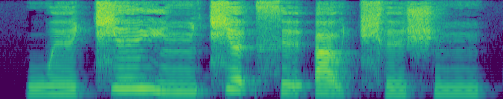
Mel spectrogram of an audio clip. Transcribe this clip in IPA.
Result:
w e˨ t͡ɕ e˦ j ĩ˨ t͡ɕ ɛ˦ ʔ sʰ ḛ˦˨ ʔ a̰˦˨ ʊ̯ t͡ɕʰ e˨ ʃ ĩ˦

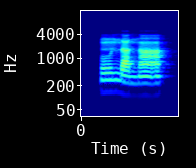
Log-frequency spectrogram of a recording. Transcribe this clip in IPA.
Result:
ũ˧ n a˨ n ã˧

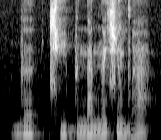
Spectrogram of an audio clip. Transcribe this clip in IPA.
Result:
b ə˦ | t͡ɕʰ i˧ b ə˦ n̪ a˦ n̪ ã˧ ɕ ɔ̃˥˧ ɡ w a˨˩

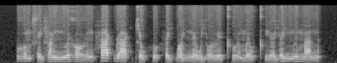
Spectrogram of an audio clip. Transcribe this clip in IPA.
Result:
ɣ o˧˥ m s ɨ˨˩˨ j v a˨˩ ŋ ɲ u˨˩˨ ə̯ ɣ ɔ˨˩ ɣ ə˧ ŋ h aː˦˥ k̚ ɹ aː˨˩ k̚ c ə˨˩ w h u˨˩˨ h ə˨˩ j ɓ ɔ˨˩˨ j n ə˨˩˦ w j o˨˩˨ l ɨ˨˩ t̪ʰ u˨˩˨ ə̯ m əː˨˩ w t̪ʰ i˨˩˨ ə̯ j ə˧˥ j m ɨ˧˥ m a˨˩˦ n

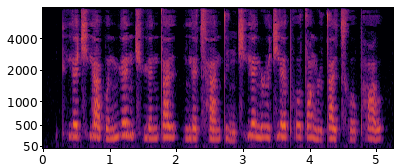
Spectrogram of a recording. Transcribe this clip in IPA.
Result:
pʰ j ɛ˥ t͡ɕʰ j ä˥˩ p ə˧˥ n m ɥ ɛ˥ n t͡ɕʰ ɥ ɛ˧˥ n t̪ a˥ ɪ̯ | l j ɛ˧˥ t͡sʰ a˧˥ n t̪ ḭ˨˩ ŋ t͡ɕʰ j ɛ˥˧ n ɻ ɻ̩˥˩ t͡ɕ j ɛ˥ pʰ ɤ˥˧ t̪ ɑ˥˩ ŋ ɻ ɻ̩˩ t̪ a˥˩ ɪ̯ t͡sʰ ɤ˧˥ pʰ ɑ˥ ʊ̯

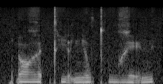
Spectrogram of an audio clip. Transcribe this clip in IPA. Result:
ɗ ɔ˧ ɣ ə˦˥ t̚ t̪ʰ ḭ˧˨ ə̯ ɲ ə˨˦ w t̪ʰ ṳ˨˩ ɣ ḛ˧˥ n

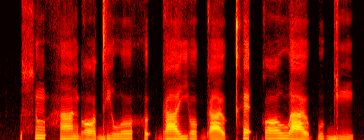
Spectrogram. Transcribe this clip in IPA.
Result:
s ũ˦˨ h ã˦ ɡ ɔ˨ d i˦˨ w o˦ h ʊ˦ ʔ ɡ ä˦ j o˦˨ ɡ a˨ ʊ̯ kʰ ɛ˦ ʔ k ɔ˦ w a˨ ʊ̯ p u˦˨ ɡ i˦˨

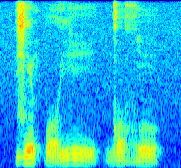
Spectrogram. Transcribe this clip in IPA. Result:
zʲ ə̃˥˩ p o˧˩˧ j i˥˩ | ɡ o˧˩ ɣ ũ˧˩

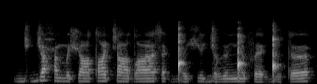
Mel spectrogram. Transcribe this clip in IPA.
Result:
ɟ ɪ ɟ ɪ ħ ɪ m ɛ ʃ œ j tˤ a c a j dˤ e j a s ɐ ɡ͡ǃ ɛ ç ɪ ɟ ɐ ð ʉ ŋ͡ǃ ɪ f ɛ ɡ͡ǃ ʉ t œ

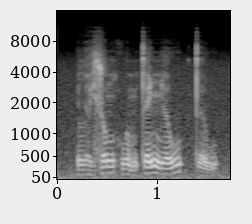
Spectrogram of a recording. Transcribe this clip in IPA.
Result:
l ə̤˨˩ j z o˧ ŋ h w o̰˧˨ m t̪ ɛ˨˦ ɲ ə˨˦ w | t̪ ə˧˩˨ w

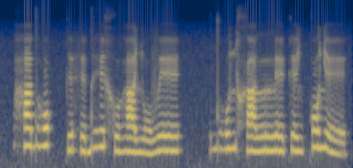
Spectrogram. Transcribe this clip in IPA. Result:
h a˦ dʱ ɔ˦ kː ɪ˨ h ɪ˨ dʱ e˦ x ʊ˨ ɦ a˨ ʎ o˨ v e˦ | dʱ o˦ ʎ x a˨ lː e˨ k e˨ ʎ k ɔ˦ ʎ e˨

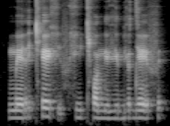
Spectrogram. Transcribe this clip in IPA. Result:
m e r cʰ e x ḭ f x i̤ cʰ ɔ mʲ o vʲ u bʲ ʊ d e f

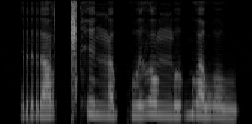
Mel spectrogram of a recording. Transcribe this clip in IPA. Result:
r ɛ lˠ ǁʰ ɪ ŋ a kʷ ɪ ð ɔ ŋʷ i ɡʷ a w o w

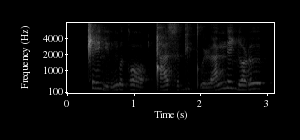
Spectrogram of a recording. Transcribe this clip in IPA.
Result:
ǁ e˥ lʲ ɛ˩ ŋʷ ə˥˩ ɡ ɔ˥˩ | ǃ a˩˥ s ə˩˥ ɡʲ ɨ˥˩ kʷʼ ə˩ ɭ a˩˥ ŋ ɛ˥ ʎ ɔ˧ ɽ ɵ˥

